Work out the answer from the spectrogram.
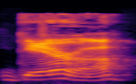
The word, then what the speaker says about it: Guerra: So, moving on, we have Mitch Guerra. is how I'm gonna pronounce his last That's name.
